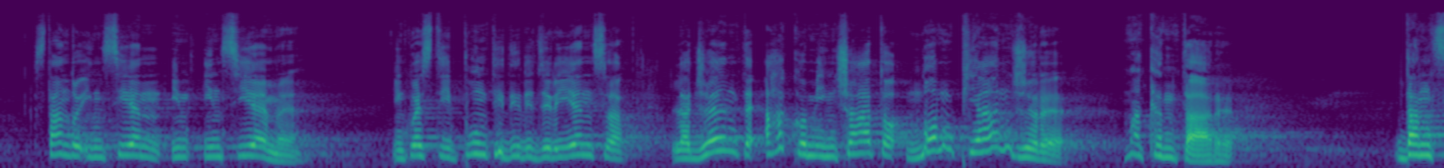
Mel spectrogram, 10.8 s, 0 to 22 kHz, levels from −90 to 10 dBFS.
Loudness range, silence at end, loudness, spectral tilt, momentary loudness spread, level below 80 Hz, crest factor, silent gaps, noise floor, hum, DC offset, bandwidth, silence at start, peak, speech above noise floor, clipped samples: 4 LU; 0 s; -30 LUFS; -5 dB/octave; 12 LU; -76 dBFS; 20 dB; none; -65 dBFS; none; under 0.1%; 16.5 kHz; 0.3 s; -10 dBFS; 36 dB; under 0.1%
